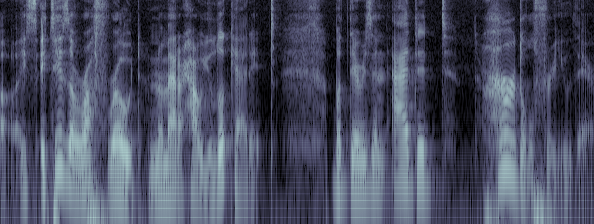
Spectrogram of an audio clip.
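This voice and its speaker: A woman with an Arabic accent talks at a moderate pace with a fairly low pitch. Her voice has very wide pitch swings and big swings in loudness. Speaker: stand-up comedian. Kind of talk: casual chat. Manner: stammers.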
